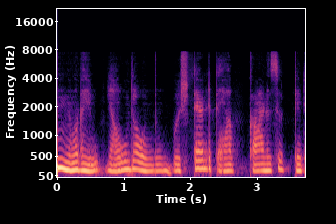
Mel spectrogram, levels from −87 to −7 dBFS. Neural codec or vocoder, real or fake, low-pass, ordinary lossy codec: codec, 16 kHz, 0.5 kbps, FreqCodec, larger model; fake; none; none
